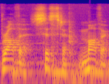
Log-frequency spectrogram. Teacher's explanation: Encore et toujours la première syllabe, la NSR, Normal Stress Rule.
